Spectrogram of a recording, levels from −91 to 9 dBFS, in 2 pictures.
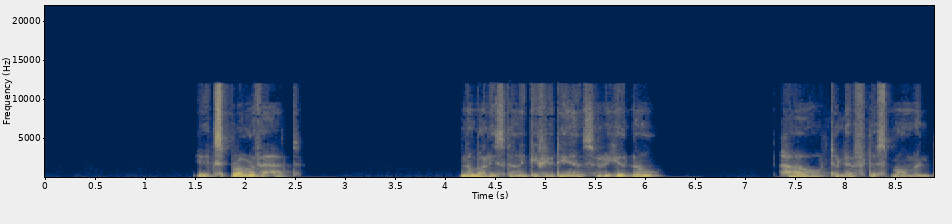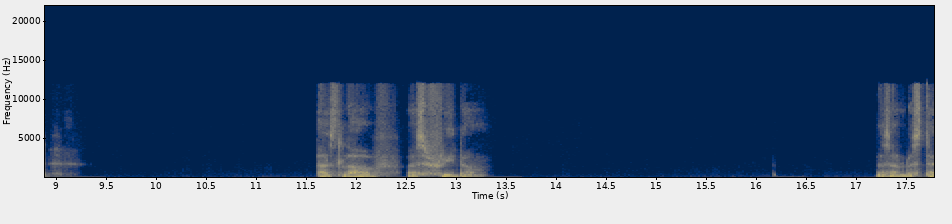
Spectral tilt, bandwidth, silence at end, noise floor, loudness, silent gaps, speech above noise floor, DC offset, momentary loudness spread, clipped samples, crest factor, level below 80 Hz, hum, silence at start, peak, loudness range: -6 dB/octave; 12.5 kHz; 0 s; -79 dBFS; -21 LUFS; none; 60 dB; under 0.1%; 12 LU; under 0.1%; 22 dB; -56 dBFS; none; 1.55 s; 0 dBFS; 11 LU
